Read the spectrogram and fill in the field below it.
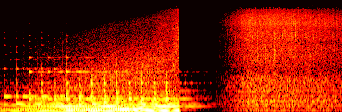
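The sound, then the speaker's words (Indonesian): A burst of tonal music cuts off abruptly, and after a brief silence a steady, dense hiss of heavy rain takes over, loud, continuing to the end. “Siang panas, sorenya hujan gede, paginya mendung, eh kesore lagi cerah.”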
